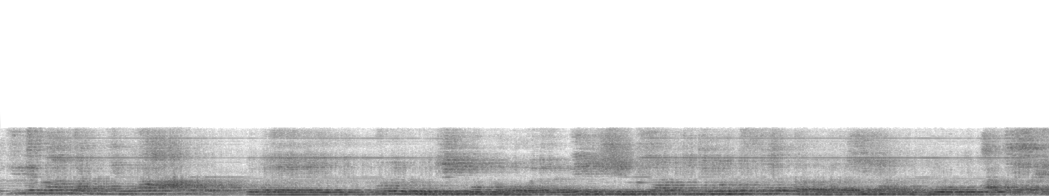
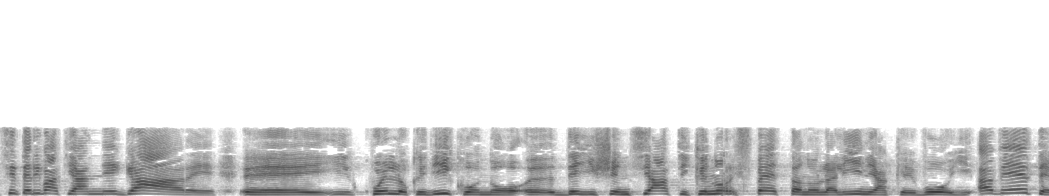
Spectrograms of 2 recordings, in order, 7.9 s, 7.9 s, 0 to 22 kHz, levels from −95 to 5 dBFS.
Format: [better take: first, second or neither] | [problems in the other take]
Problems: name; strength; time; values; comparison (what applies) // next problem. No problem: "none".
second | noise reduction (neural separator model SepFormer DNS4)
